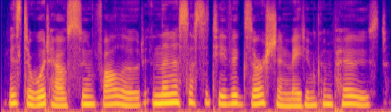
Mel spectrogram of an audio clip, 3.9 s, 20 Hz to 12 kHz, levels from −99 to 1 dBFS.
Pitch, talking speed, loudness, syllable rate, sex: 190 Hz, 185 wpm, -16 LUFS, 6.0 syllables/s, female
